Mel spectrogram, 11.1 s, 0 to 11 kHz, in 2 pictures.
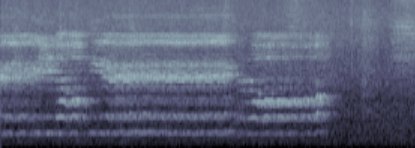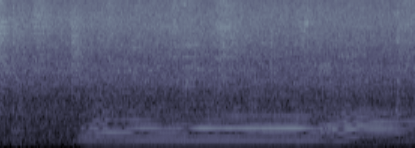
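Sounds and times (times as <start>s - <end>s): orchestra sustained chord: 6.5s - 11.0s.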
